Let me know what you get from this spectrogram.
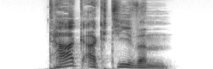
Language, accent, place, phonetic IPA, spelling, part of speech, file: German, Germany, Berlin, [ˈtaːkʔakˌtiːvm̩], tagaktivem, adjective, De-tagaktivem.ogg
- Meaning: strong dative masculine/neuter singular of tagaktiv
